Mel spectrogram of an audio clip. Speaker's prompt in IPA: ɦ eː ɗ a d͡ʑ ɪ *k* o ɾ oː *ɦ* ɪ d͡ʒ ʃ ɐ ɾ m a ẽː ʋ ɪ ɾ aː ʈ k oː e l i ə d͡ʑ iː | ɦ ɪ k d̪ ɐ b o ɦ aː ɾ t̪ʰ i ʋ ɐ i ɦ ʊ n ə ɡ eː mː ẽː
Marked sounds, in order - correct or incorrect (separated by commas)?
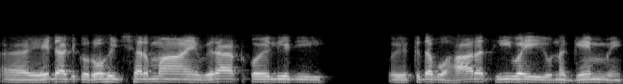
correct, correct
